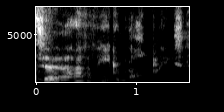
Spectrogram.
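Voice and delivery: barely audible whisper, hiding the voice; whispered order. Retold or imitated. Away fan ordering at Greggs among rival fans, hushed whisper. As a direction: whisper so nobody hears the accent. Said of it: "Can you speak up, love?".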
